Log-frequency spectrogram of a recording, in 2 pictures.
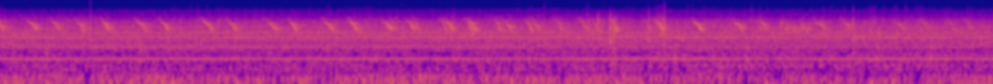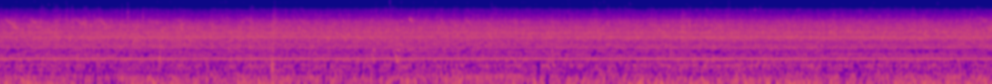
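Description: A bird calling in a long, even series of short high chirps, about two a second, fading out about halfway through, over a steady low hum.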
